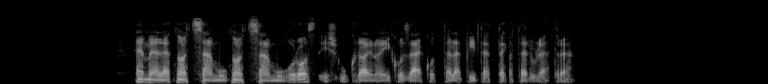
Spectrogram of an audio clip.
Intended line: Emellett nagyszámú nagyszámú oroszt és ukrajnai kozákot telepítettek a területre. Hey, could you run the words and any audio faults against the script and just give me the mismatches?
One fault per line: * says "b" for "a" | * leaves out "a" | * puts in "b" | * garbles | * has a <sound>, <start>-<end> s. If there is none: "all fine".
all fine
